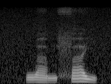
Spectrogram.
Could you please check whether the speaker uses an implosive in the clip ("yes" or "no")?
no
